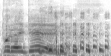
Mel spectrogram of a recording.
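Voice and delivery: high, drawn-out insistence; hammed-up wail of insistence; mock protest. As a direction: protest slowly like a wronged character. Acted protest of imagined movie character.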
